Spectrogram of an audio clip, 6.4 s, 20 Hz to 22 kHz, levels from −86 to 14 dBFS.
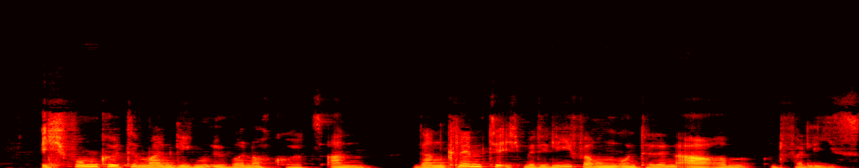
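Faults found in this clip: Nothing to flag on this speech recording; no faults turned up anywhere in it.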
